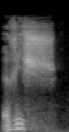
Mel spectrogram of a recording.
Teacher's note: final E not really pronounced, so sh is the last sound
